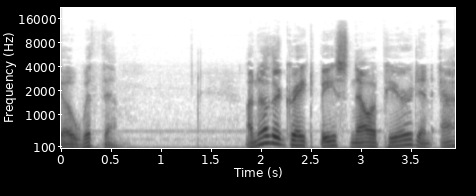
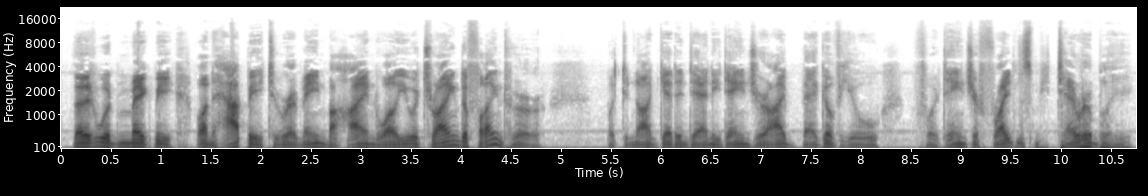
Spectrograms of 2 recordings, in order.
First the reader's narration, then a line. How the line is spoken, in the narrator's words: said the Cowardly Lion in his deep, rumbling voice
